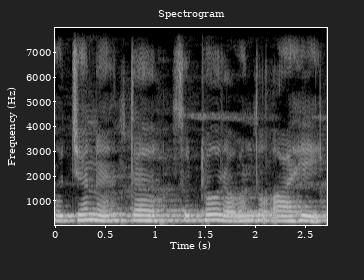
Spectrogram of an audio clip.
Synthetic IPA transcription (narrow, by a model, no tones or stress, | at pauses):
ʊd͡ʑʱənɪ̆t̪ɐsʊʈʰoɾɐʋə̃nd̪o̰ʔaːɦeː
